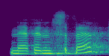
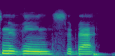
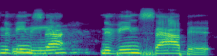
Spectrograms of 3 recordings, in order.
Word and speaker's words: Nevin Sabet: Next on my list is Nevin Sabet. Did I pronounce that correctly? Hi, it's Naveen Sabat. It's Naveen Sabit.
